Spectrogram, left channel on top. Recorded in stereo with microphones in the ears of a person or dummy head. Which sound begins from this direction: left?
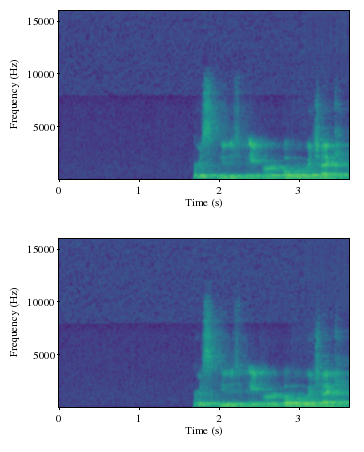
A man speaking, at 1.7 s.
